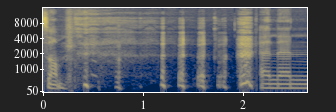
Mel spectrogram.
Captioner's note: interviewer and Zoe laugh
